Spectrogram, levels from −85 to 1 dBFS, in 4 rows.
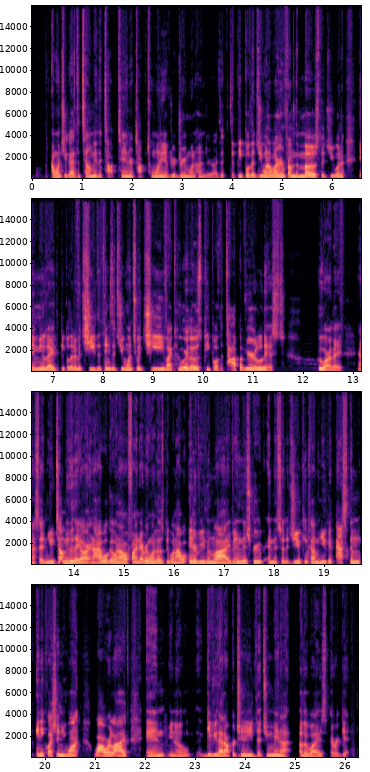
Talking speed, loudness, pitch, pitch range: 285 wpm, -19 LUFS, 130 Hz, 120-145 Hz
